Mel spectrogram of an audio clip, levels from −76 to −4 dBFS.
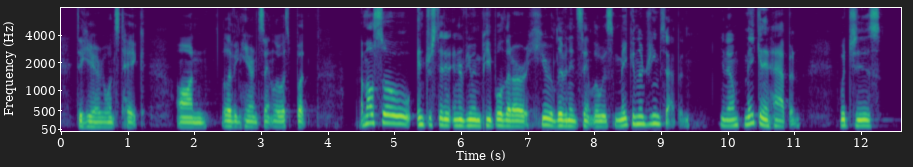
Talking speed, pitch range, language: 165 wpm, 130-165 Hz, English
